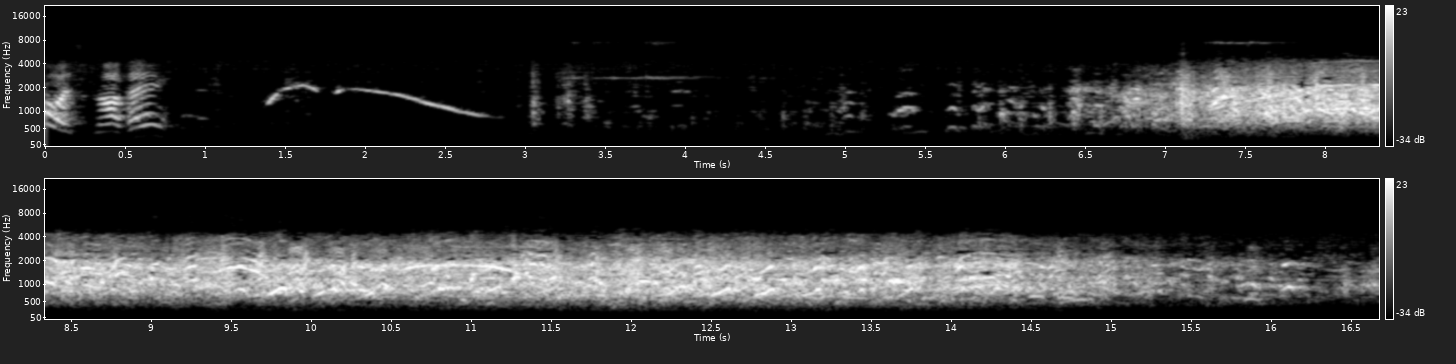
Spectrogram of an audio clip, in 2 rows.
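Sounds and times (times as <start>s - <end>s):
man whistling a tune: 1.4s - 2.9s
laughter: 3.0s - 16.6s.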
